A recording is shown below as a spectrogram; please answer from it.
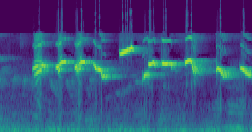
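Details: Oriental magpie-robin singing with filler phrases: a steady series of clear, slightly buzzy whistled notes repeated about three times a second, shifting between higher and lower pitches.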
